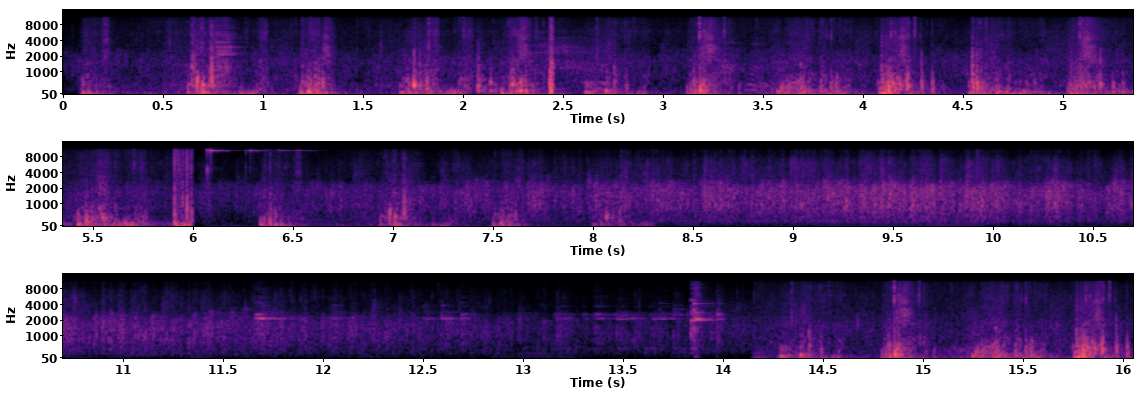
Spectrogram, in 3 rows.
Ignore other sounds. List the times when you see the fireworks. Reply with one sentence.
The fireworks can't be heard in this clip.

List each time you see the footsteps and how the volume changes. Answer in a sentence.
The footsteps can be heard from 0.1 to 8.3 s, getting quieter; and briefly from 14.2 to 16.0 s.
